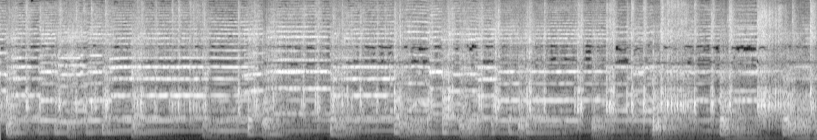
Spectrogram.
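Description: Bagpipe music: a quick melody of short changing notes played over a steady drone.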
